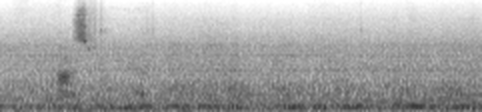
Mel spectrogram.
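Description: Engine and road noise of a moving bus heard from inside the passenger cabin: a steady low rumble.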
